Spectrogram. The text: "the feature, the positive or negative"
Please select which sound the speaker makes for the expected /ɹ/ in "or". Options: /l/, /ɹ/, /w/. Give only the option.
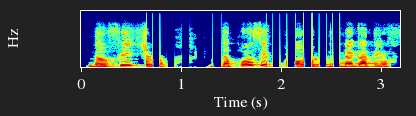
/ɹ/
